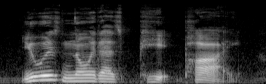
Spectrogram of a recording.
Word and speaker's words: π: But it is actually pronounced P in both ancient Greek right through to Koine Greek, and even right through to modern Greek. It is pronounced P, not pi.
